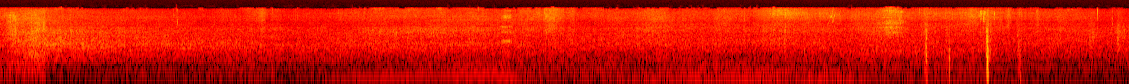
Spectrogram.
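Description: Footsteps crunch softly on packed snow.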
